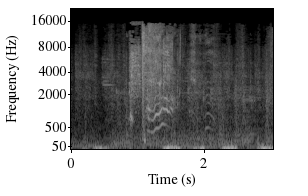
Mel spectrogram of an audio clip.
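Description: A blade swings through the air and strikes with a wet slash.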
